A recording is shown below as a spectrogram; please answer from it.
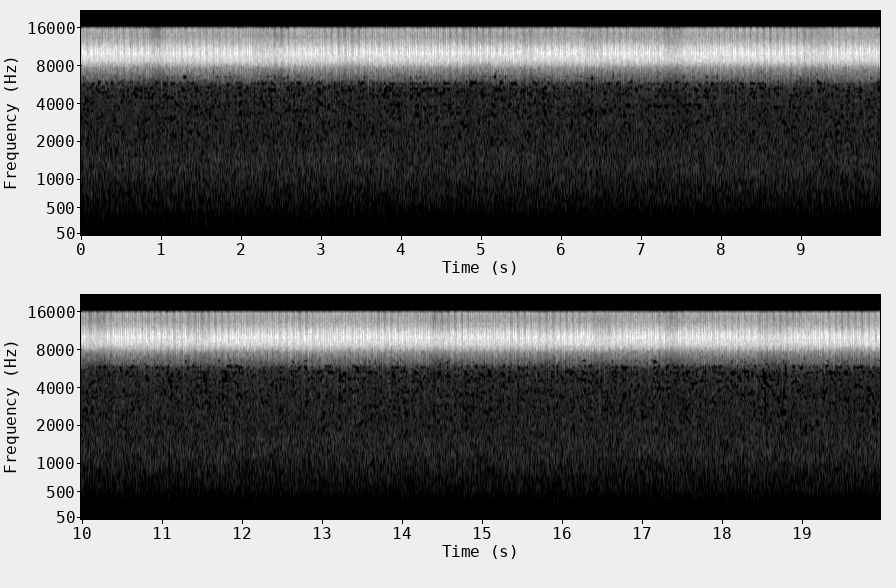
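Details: Long unbroken run of cricket chirping made by stridulation: a bright, high, buzzing trill with slight regular pulsing, steady in volume for twenty seconds and otherwise quiet.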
